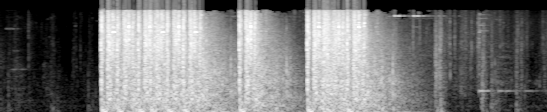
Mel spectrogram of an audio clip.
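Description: A rifle fires loud rapid shots in a small echoing room.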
